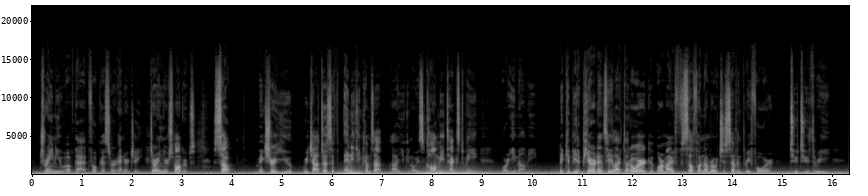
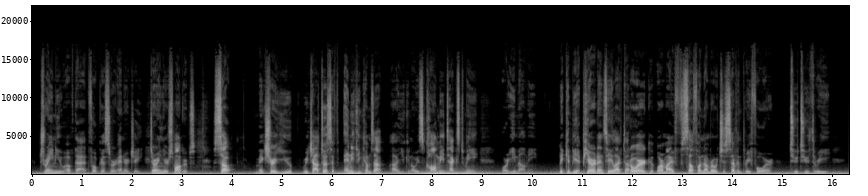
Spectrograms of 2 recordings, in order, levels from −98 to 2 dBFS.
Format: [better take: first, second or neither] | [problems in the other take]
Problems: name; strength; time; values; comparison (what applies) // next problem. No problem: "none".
second | wind noise on the microphone; heavy; 8 dB below the speech; occasional gusts in the second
